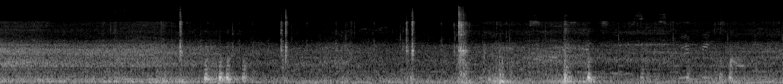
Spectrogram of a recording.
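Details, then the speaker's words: Honda Prelude driven over bumps on a bad road: irregular dull metallic knocks and clunks from the left rear, increasing lately, possibly since the exhaust mid-pipe was renewed; securing the exhaust heat shield didn't fix it, cause still unknown. "Where can this sound come from? The sound coming from the left rear. I hear that voice all the time at there."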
